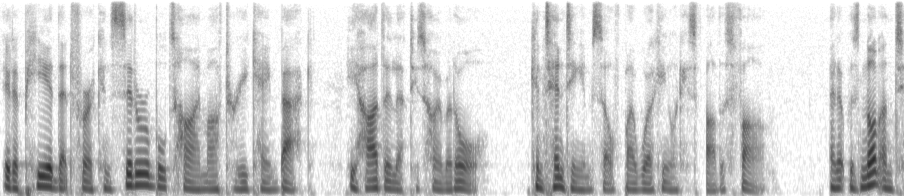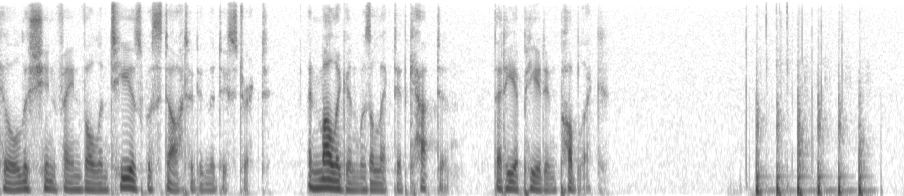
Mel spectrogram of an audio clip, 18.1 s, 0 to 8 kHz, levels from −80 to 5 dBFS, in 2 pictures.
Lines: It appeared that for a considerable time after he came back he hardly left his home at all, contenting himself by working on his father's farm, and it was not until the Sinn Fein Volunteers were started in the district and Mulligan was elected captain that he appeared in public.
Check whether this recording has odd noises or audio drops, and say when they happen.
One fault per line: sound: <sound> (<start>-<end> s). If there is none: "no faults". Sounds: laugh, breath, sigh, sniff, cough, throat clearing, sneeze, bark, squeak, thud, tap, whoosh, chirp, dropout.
sound: dropout (7.0-7.1 s)
sound: thud (16.3-17.9 s)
